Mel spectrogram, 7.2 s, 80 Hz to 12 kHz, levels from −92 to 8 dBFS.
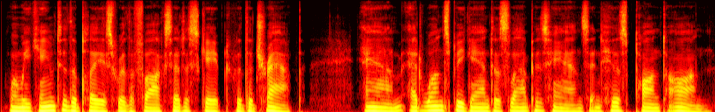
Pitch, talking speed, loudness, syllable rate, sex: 110 Hz, 220 wpm, -15 LUFS, 4.9 syllables/s, male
